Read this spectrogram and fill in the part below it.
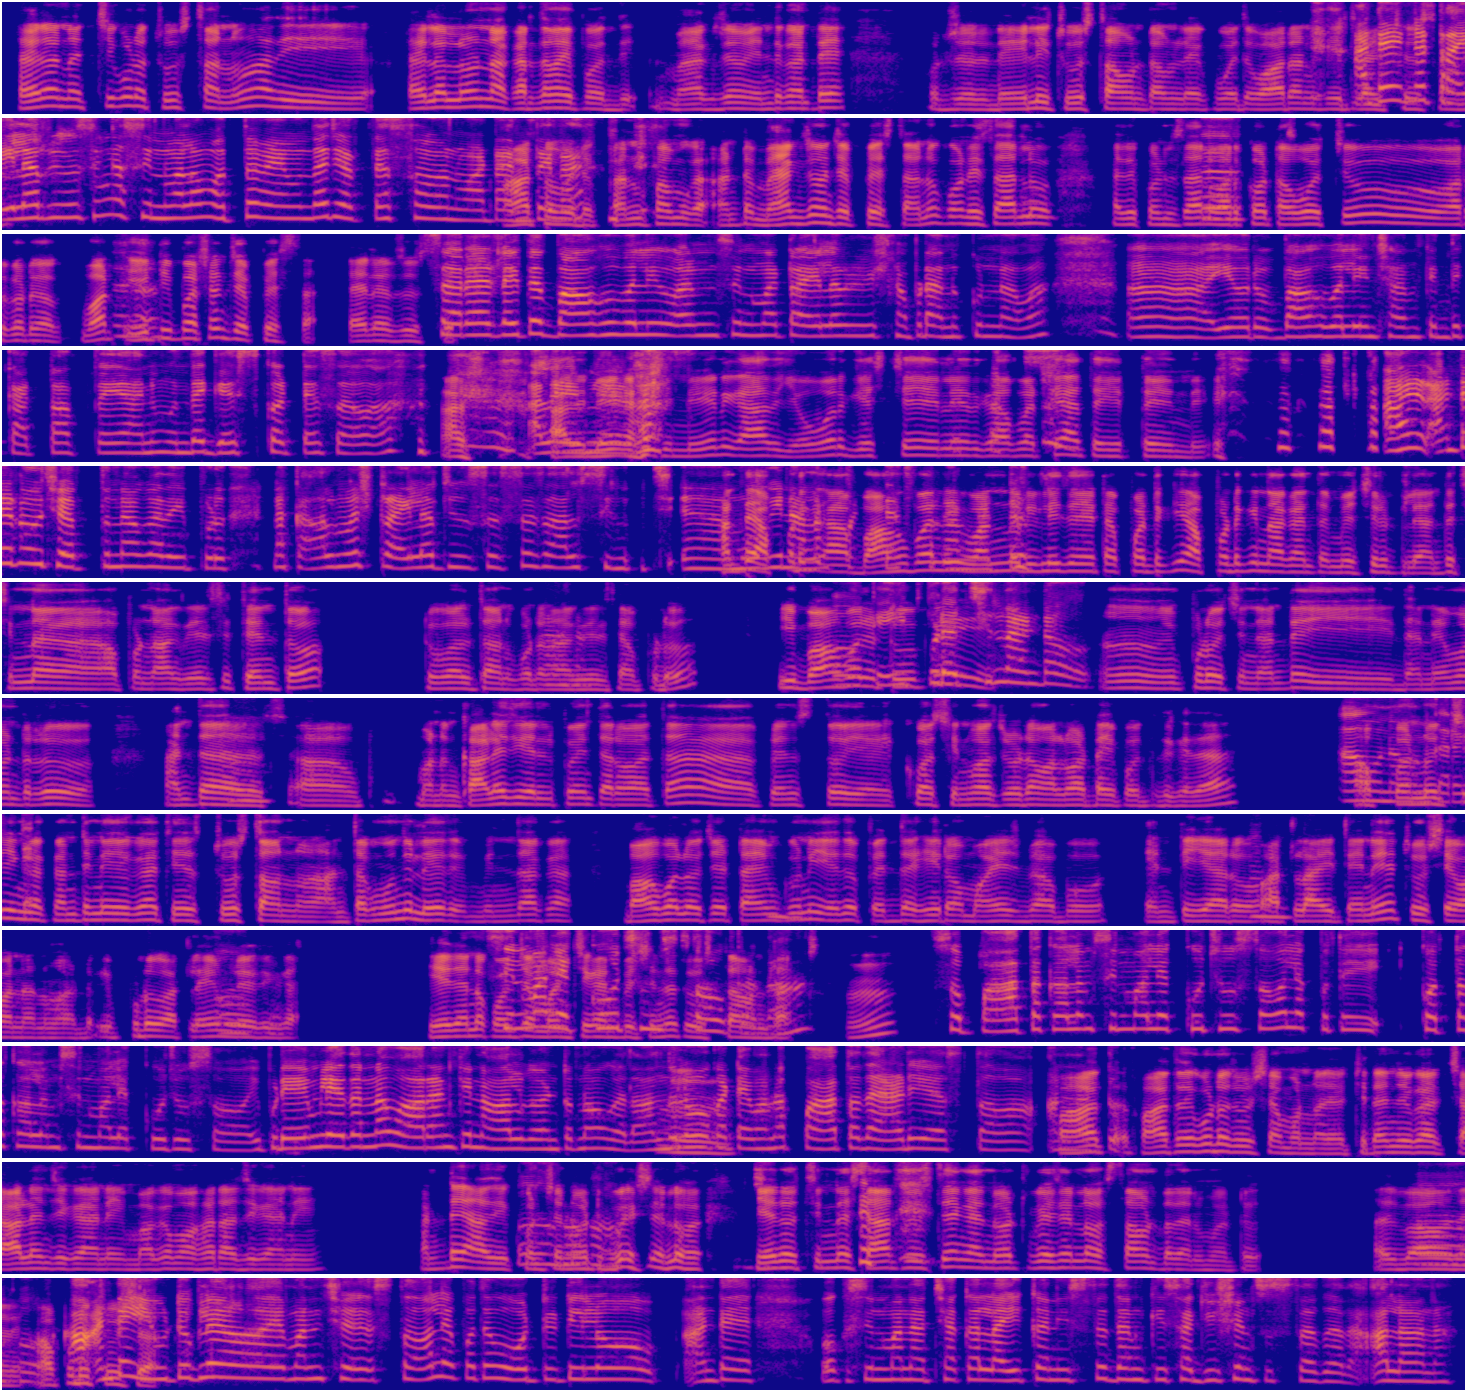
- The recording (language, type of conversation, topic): Telugu, podcast, ఏ సినిమా సన్నివేశం మీ జీవితాన్ని ఎలా ప్రభావితం చేసిందో చెప్పగలరా?
- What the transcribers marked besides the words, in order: in English: "ట్రైలర్"; in English: "ట్రైలర్‌లోనే"; in English: "మ్యాక్సిమం"; in English: "డైలీ"; in English: "ట్రైలర్"; in English: "ఆటోమేటిక్, కన్ఫర్మ్‌గా"; tapping; chuckle; in English: "మాక్సిమం"; other background noise; in English: "వర్కౌట్"; in English: "వర్కౌట్‌గాక వాట్ ఎయిటీ పర్సెంట్"; in English: "ట్రైలర్"; in English: "ట్రైలర్"; in English: "గెస్"; chuckle; giggle; in English: "గెస్"; laugh; in English: "హిట్"; laugh; in English: "ఆల్మోస్ట్ ట్రైలర్"; in English: "మూవీనలా"; in English: "రిలీజ్"; in English: "మెచ్యూరిటీ"; in English: "10థో, 12థో"; in English: "ఫ్రెండ్స్‌తో"; in English: "కంటిన్యూగా"; in English: "సో"; in English: "యాడ్"; laughing while speaking: "నోటిఫికేషన్‌లో"; in English: "నోటిఫికేషన్‌లో"; in English: "షార్ట్"; chuckle; in English: "నోటిఫికేషన్‌లో"; in English: "యూట్యూబ్‌లో"; in English: "ఓటీటీలో"; in English: "లైక్"; in English: "సజెషన్స్"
